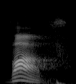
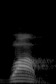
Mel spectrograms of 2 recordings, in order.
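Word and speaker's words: ו: This right here, Vav. Vav. In some dialects of Hebrew, it's wav, wav.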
